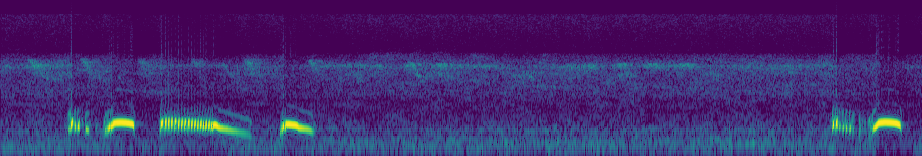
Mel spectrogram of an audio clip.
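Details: Female spotted dove calling vigorously to a male: low, hollow coo phrases of a short note, a hooked note and a longer drawn-out coo, with the phrase repeated after a pause of about four seconds over steady background hiss.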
